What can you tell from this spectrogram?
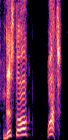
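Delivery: high, incredulous what; high mock astonishment at the dog allowed indoors; mock disbelief. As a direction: act shocked that the dog is inside.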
